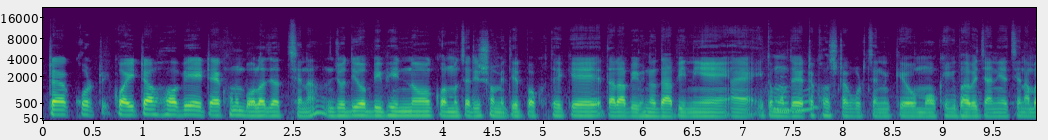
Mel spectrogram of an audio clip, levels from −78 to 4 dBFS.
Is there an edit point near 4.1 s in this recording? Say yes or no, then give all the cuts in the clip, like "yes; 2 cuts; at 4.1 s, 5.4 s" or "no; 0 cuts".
no; 0 cuts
